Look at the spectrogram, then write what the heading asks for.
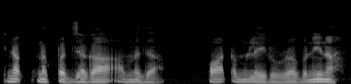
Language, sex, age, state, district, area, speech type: Manipuri, male, 60+, Manipur, Chandel, rural, spontaneous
